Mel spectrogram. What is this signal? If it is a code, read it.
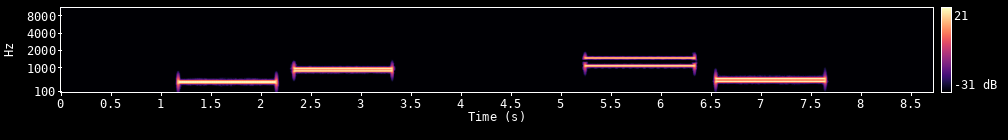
Aircraft SELCAL, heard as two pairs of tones. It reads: DE-LM PS-EG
